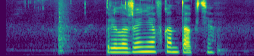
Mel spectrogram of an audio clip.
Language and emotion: Russian, neutral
